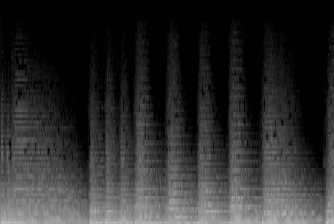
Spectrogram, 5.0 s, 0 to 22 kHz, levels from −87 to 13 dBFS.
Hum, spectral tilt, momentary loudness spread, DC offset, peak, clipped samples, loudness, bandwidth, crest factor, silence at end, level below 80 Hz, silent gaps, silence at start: none; -6.5 dB/octave; 5 LU; under 0.1%; -6 dBFS; under 0.1%; -22 LUFS; 12 kHz; 16 dB; 0 s; -38 dBFS; none; 0 s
